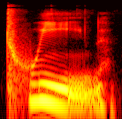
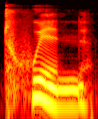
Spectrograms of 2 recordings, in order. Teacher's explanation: The tongue is very high for the E.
